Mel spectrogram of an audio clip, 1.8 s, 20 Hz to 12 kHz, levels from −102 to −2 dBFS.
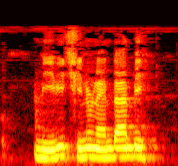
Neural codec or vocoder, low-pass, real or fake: none; 7.2 kHz; real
